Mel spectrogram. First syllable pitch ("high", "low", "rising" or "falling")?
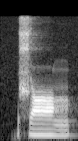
low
